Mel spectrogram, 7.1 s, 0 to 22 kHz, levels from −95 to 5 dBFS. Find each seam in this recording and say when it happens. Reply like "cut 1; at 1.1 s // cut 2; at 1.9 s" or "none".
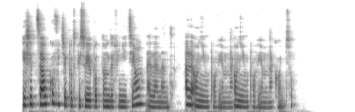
cut 1; at 2.9 s // cut 2; at 4.7 s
